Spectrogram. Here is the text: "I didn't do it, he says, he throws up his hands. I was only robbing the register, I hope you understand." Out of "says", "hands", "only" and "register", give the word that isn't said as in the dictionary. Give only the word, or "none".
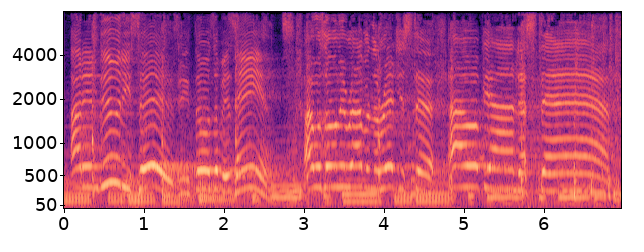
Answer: none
